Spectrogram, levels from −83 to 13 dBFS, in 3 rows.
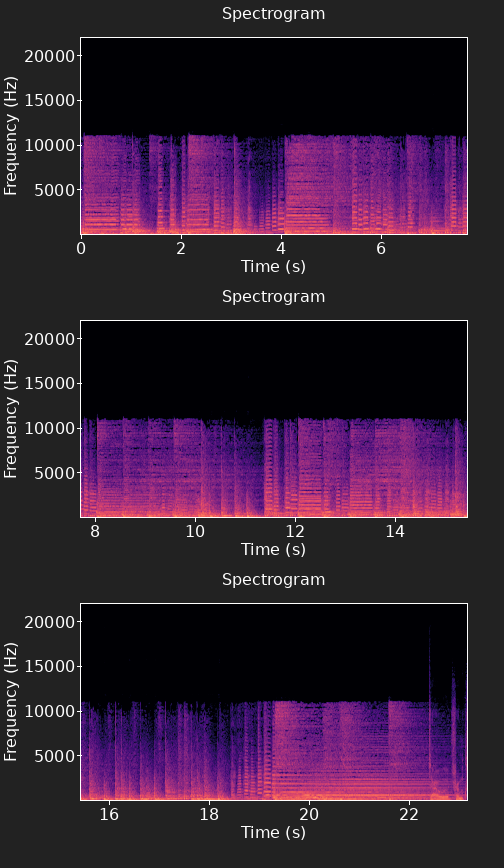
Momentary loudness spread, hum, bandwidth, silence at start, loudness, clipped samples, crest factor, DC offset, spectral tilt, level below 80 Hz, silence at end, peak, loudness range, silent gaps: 5 LU; none; 11.5 kHz; 0 s; -17 LUFS; under 0.1%; 14 dB; under 0.1%; -5 dB/octave; -34 dBFS; 0 s; -2 dBFS; 2 LU; none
